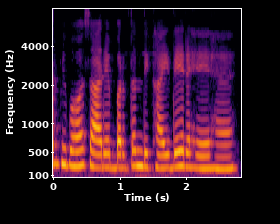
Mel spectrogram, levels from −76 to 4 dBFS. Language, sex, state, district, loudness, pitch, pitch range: Hindi, female, Jharkhand, Garhwa, -14 LUFS, 235 Hz, 225-260 Hz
